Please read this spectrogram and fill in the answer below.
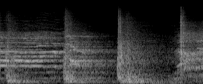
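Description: A group of women singing a Slovak folk song together, then three heavy stamps of dancers' boots on the stage floor in the second half as the singing drops away.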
